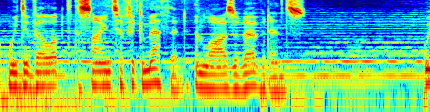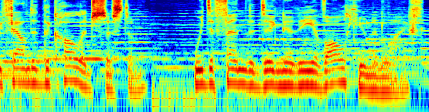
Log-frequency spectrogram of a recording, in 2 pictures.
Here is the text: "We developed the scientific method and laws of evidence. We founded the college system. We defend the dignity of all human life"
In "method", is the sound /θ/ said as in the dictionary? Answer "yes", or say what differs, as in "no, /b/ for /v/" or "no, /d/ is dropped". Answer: yes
